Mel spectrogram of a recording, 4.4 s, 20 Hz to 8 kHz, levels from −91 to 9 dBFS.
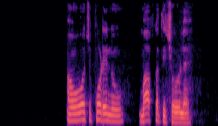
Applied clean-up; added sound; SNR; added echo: none; none; none; none.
